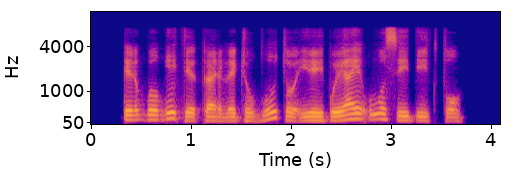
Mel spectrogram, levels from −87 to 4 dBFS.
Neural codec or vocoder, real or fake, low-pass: codec, 16 kHz, 0.5 kbps, FreqCodec, larger model; fake; 7.2 kHz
